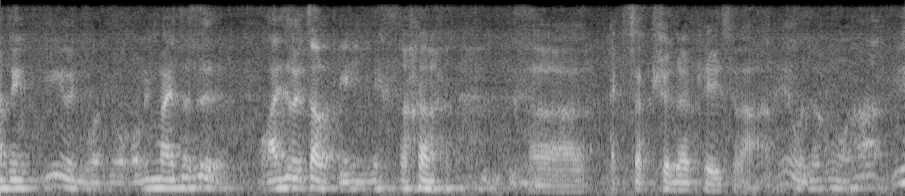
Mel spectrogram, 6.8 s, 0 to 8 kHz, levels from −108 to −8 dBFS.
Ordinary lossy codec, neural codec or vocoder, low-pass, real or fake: none; codec, 24 kHz, 6 kbps, HILCodec; 7.2 kHz; fake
